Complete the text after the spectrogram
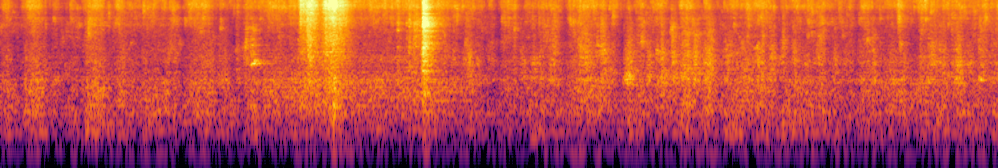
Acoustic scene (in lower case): kitchen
